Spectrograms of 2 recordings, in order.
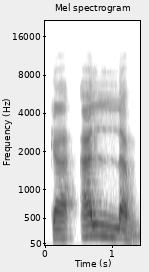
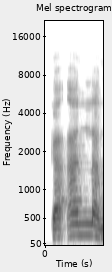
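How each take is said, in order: First: The n merges into the l without nasal hum. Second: The n sound is pronounced before the l. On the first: The speaker calls it right. "Terus masuk ke dalam lam. Jadi tidak dengung" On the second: The speaker calls it wrong. "Dia nak bunyi juga nun tu. So jangan"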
